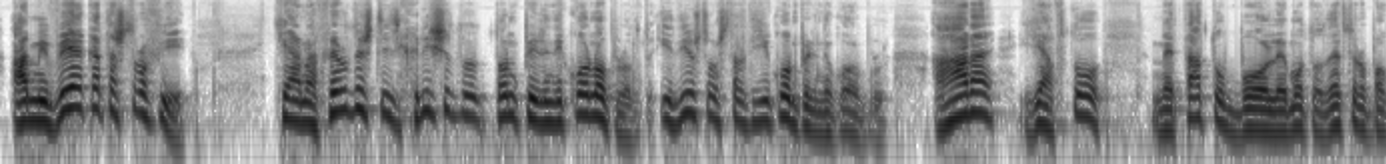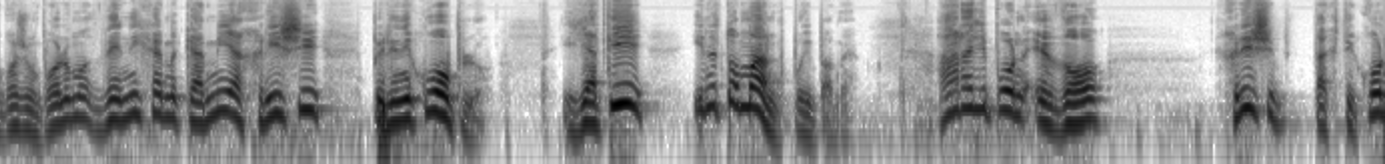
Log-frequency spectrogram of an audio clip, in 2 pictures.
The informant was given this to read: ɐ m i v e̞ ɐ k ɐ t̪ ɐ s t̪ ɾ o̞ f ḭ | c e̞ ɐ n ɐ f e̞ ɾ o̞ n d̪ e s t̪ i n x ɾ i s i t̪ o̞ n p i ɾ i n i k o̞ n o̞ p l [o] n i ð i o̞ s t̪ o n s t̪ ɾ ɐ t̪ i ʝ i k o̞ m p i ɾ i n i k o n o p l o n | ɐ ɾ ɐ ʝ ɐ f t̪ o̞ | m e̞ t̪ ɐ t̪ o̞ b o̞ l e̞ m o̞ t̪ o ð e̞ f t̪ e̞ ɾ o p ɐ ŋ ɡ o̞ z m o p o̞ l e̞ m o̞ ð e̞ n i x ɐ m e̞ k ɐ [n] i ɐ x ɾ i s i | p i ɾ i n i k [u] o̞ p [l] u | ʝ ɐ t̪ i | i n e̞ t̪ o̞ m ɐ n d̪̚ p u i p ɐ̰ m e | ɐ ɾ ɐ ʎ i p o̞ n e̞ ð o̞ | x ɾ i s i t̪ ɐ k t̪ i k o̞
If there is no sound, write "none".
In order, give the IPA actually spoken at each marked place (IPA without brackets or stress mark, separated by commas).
o, m, u, l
